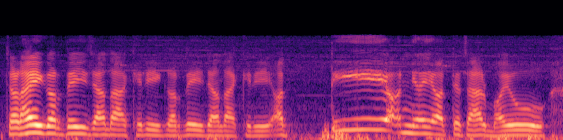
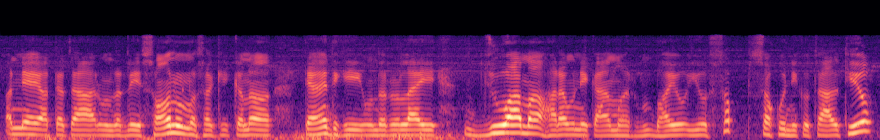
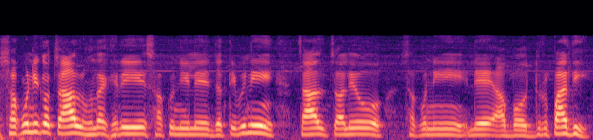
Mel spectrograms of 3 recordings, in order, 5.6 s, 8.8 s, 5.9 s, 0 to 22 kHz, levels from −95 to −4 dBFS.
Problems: constant background noise, continuous background conversations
